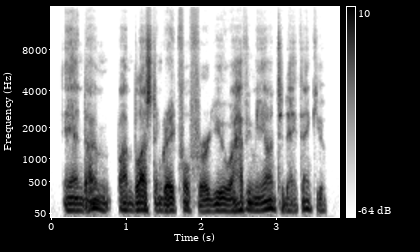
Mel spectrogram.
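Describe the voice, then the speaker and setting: The recording is very clean, with a silent background and a dry, close sound with no echo. A man speaks in a General American accent. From US West Coast, Los Angeles. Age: 60s. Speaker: fertility doctor. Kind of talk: podcast interview. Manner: halting, many fillers.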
